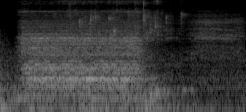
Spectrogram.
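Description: Water runs steadily from a tap for a few seconds, a close hissing splash that thins out toward the end.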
